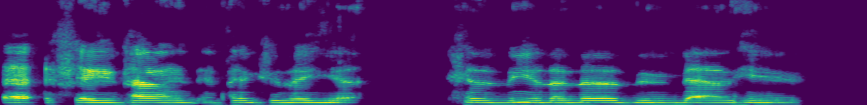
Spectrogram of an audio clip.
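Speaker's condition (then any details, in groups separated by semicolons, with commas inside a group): Moebius syndrome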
